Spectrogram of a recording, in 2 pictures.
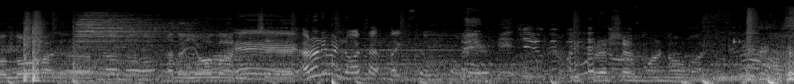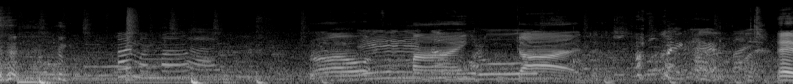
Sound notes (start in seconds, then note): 0.0 ba Dum Tss; 7.5 laughter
